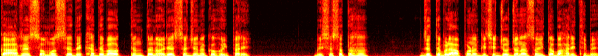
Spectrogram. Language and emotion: Odia, sad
